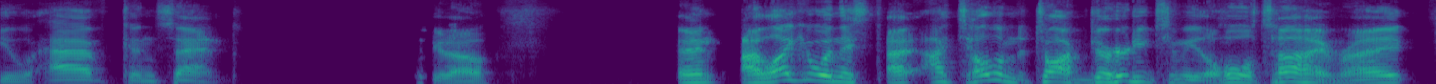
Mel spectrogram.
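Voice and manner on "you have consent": low, soft, synthesized robot voice. In a crude joke, a wheelchair's speech device speaks in a robot voice. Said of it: "you hear the robot voice saying".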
